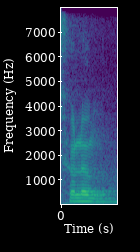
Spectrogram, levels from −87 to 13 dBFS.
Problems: none marked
